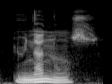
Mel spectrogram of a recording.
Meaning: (noun) advertisement; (verb) inflection of annoncer: 1. first/third-person singular present indicative/subjunctive 2. second-person singular imperative
- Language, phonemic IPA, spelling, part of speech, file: French, /a.nɔ̃s/, annonce, noun / verb, Fr-annonce.ogg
